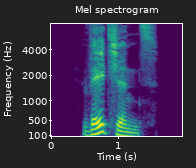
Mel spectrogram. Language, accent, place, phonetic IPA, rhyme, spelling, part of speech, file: German, Germany, Berlin, [ˈvɛltçəns], -ɛltçəns, Wäldchens, noun, De-Wäldchens.ogg
- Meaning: genitive of Wäldchen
